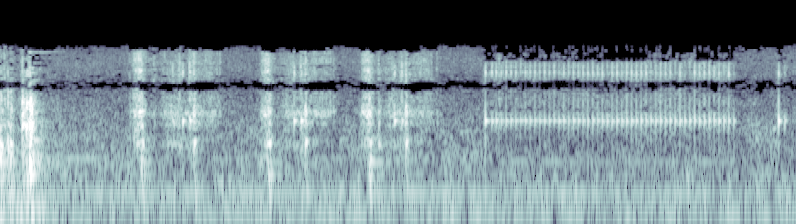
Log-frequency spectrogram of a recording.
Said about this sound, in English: I went into the living room and picked up the phone.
